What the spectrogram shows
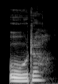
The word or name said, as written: otter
